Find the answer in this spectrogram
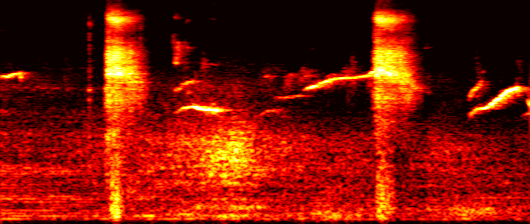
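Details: Young captive-bred, ringed white-rumped shama singing clear, slurred whistles that rise and fall, broken by two sharp, harsh bursts about three seconds apart.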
